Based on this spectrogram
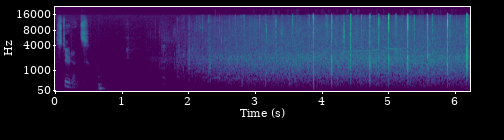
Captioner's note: audience applauding and cheering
